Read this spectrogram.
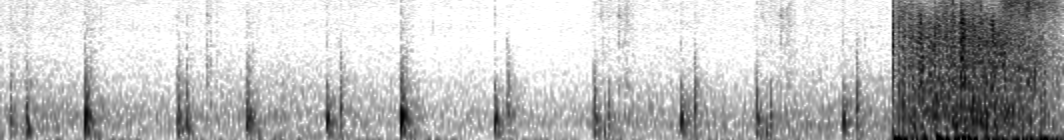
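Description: Footsteps tread steadily on a wooden floor.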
